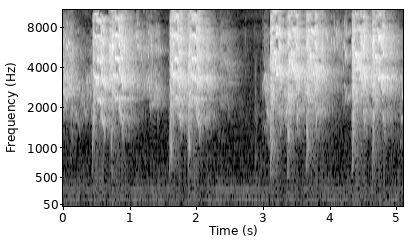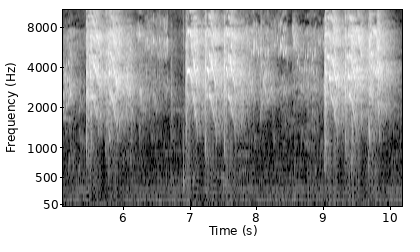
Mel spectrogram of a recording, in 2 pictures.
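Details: Budgerigars give repeated bursts of harsh, high chattering squawks about a second long, separated by short gaps, roughly seven bursts in ten seconds, with a faint hum in the background.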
